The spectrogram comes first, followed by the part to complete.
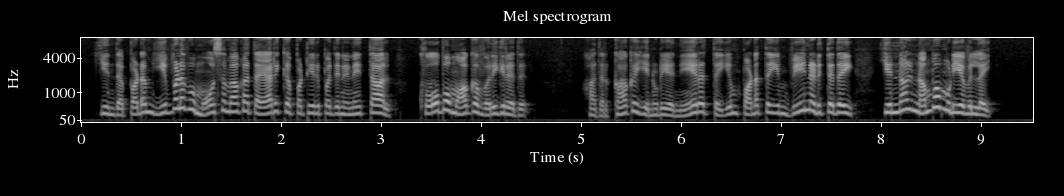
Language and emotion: Tamil, angry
